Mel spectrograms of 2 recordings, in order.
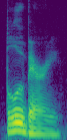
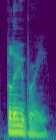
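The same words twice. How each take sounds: First: It is said in an American accent. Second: It is said in a British accent.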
